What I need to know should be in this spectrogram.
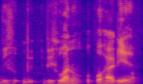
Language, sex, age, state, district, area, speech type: Assamese, male, 18-30, Assam, Tinsukia, urban, spontaneous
